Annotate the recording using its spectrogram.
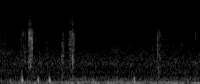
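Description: A few faint, irregular footsteps on pavement over a low steady rumble.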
